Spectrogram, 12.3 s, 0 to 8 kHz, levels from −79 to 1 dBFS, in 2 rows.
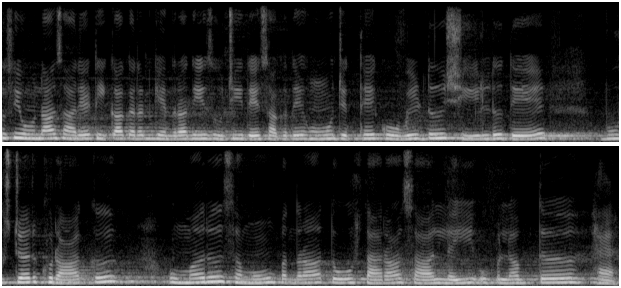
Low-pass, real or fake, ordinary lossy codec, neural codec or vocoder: none; real; none; none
